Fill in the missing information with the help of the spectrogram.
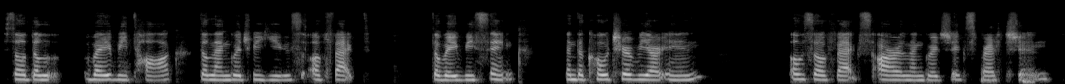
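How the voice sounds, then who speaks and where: A young woman from South Korea, Korean her first language, speaking on a video call. Her intonation is quite flat and the sound is dry. She talks in a halting way, leaning on lots of fillers. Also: mid-range voice, no room sound, rough recording. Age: young adult. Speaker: panelist. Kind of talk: online panel discussion.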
